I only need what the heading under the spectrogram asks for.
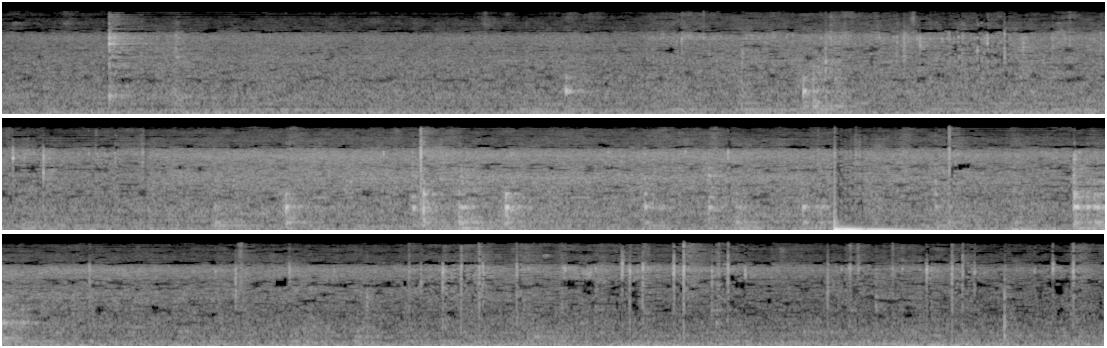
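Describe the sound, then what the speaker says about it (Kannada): Steady sizzling of mustard seeds, cumin, urad dal and chana dal frying in hot oil, with occasional crackles, pops and a few light utensil clinks throughout. "ಇವಾಗ ಎಣ್ಣೆ ಬಿಸಿಯಾಗಿದೆ ನೋಡಿ. ಒಗ್ಗರಣೆ ಇದು ಸಾಸಿವೆ, ಉದ್ದಿನಬೇಳೆ, ಕಡಲೆಬೇಳೆ, ಜೀರಿಗೆ ಹಾಕ್ತಾಯಿದ್ದೀನಿ."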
